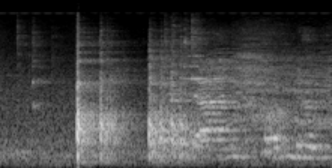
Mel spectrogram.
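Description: A bowl and chopsticks clattering on a table: two sharp knocks about half a second apart, with a short rattle after the first. A voice follows briefly.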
